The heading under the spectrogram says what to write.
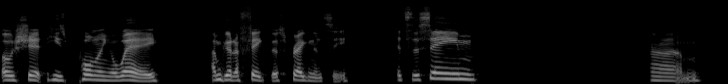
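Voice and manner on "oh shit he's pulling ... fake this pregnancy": plain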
